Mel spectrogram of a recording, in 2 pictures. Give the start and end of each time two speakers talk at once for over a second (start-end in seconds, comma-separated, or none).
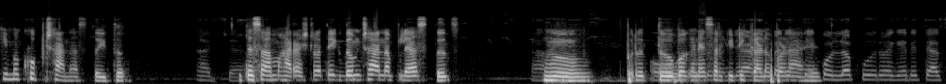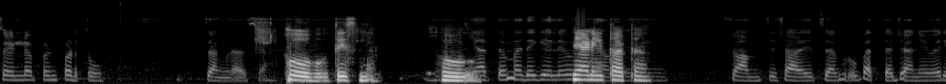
6.5-8.3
